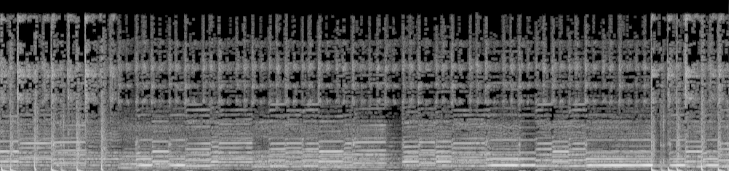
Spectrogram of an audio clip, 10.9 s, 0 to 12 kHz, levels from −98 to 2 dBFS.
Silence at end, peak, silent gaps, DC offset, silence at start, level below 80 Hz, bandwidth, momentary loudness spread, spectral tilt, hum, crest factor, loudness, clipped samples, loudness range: 0 s; -2 dBFS; none; under 0.1%; 0 s; -36 dBFS; 11.5 kHz; 9 LU; -3.5 dB/octave; none; 18 dB; -20 LUFS; under 0.1%; 6 LU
